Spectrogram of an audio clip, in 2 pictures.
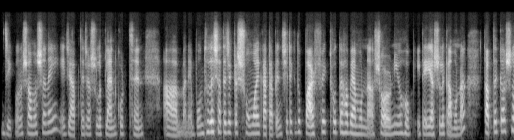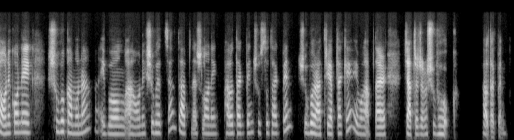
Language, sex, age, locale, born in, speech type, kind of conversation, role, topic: Bengali, female, 25-29, bn-BD, Bangladesh, conversation, advice, advisor, বাজেট সীমাবদ্ধতায় কীভাবে সস্তায় ও মজারভাবে ছোট ভ্রমণ পরিকল্পনা করা যায়?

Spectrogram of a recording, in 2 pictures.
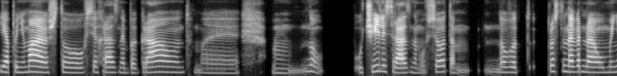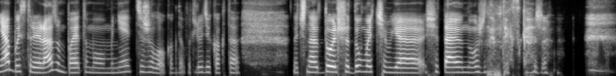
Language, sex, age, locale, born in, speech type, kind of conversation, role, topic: Russian, female, 30-34, ru-RU, Russia, conversation, unstructured, none, Что вас больше всего бесит в чужом поведении?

